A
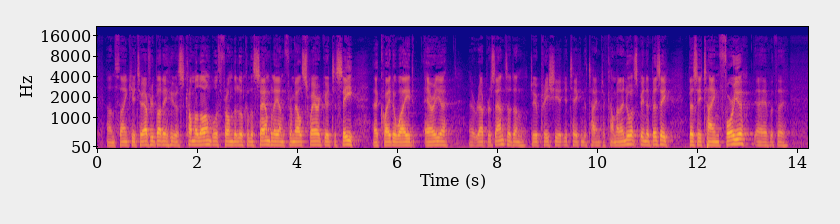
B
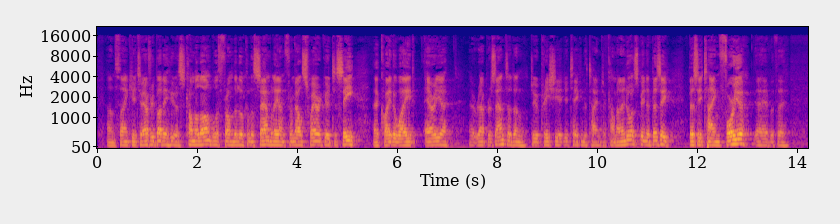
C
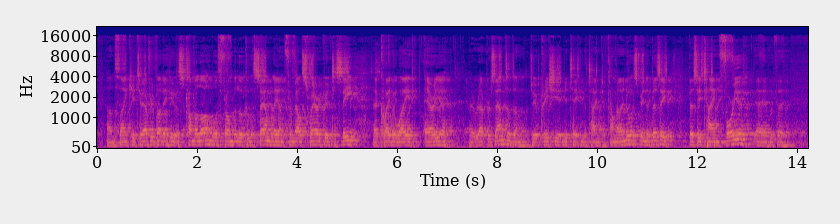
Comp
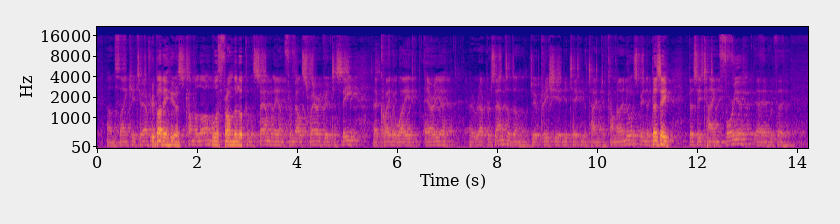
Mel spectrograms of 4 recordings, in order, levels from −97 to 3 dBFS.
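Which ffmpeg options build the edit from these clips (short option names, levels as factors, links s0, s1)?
-filter_complex "[1:a]asplit=3[s0][s1][s2];[2:a]asplit=4[s3][s4][s5][s6];[s3]atrim=end=1.102[s7];[s0]atrim=start=1.098:end=1.642[s8];[s4]atrim=start=1.638:end=2.292[s9];[s1]atrim=start=2.288:end=2.892[s10];[s5]atrim=start=2.888:end=11.102[s11];[s2]atrim=start=11.098:end=11.682[s12];[s6]atrim=start=11.678[s13];[s7][s8]acrossfade=d=0.004:c1=hsin:c2=hsin[s14];[s14][s9]acrossfade=d=0.004:c1=hsin:c2=hsin[s15];[s15][s10]acrossfade=d=0.004:c1=hsin:c2=hsin[s16];[s16][s11]acrossfade=d=0.004:c1=hsin:c2=hsin[s17];[s17][s12]acrossfade=d=0.004:c1=hsin:c2=hsin[s18];[s18][s13]acrossfade=d=0.004:c1=hsin:c2=hsin"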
